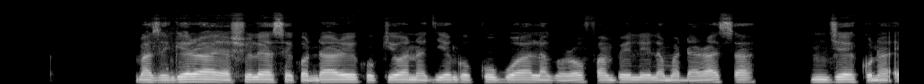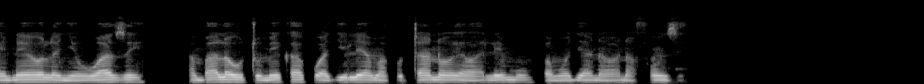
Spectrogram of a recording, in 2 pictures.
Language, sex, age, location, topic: Swahili, male, 25-35, Dar es Salaam, education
